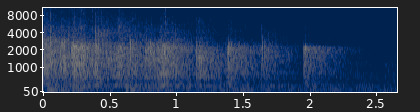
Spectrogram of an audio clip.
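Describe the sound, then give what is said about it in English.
A church audience applauds together, clapping for the Lord, a dense wash of many hands clapping at moderate volume that gradually thins out and fades, with a few last distinct claps near the end. “Give the Lord a clap.”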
